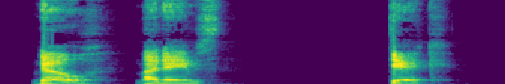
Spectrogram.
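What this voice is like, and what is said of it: Good Mick character impression. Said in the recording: “good Mick impersonation”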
